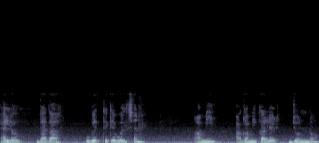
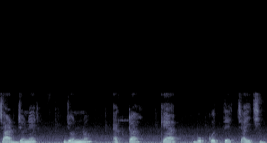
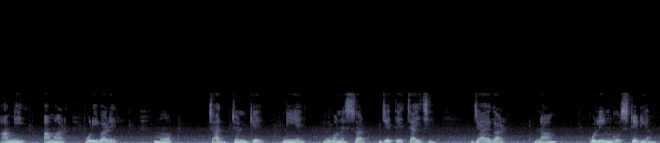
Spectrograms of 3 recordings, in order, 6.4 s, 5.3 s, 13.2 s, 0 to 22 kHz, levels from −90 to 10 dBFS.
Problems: background sounds at intervals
